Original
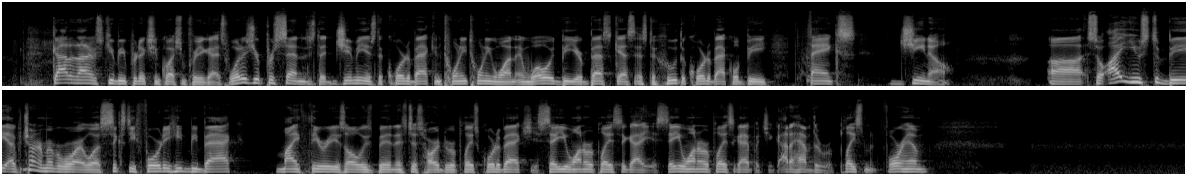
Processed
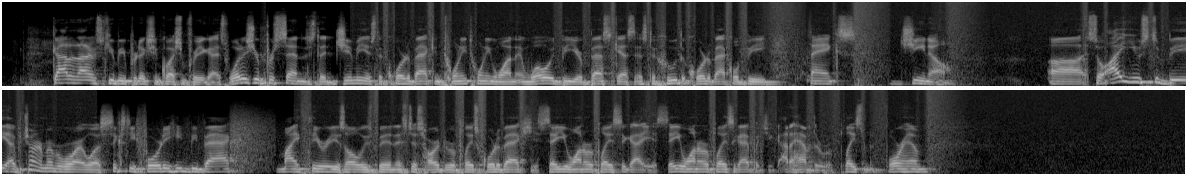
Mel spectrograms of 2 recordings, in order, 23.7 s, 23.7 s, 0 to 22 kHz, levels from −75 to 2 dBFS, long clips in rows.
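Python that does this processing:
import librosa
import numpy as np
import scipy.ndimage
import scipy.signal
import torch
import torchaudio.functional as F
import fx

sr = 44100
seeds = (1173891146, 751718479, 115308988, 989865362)

y = fx.noise_floor_step(x, sr, seeds[0], at_s=3.48, before_db=-69, after_db=-46, tilt_db=0.0)
y = fx.bandpass_edges(y, sr, low_hz=100.0, high_hz=3700.0, at=(12.79, 14.76))
y = fx.hum_notches(y, sr, base_hz=50, count=5)
y = fx.sustainer(y, sr, db_per_s=37.0)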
